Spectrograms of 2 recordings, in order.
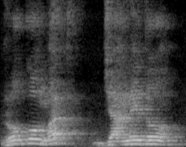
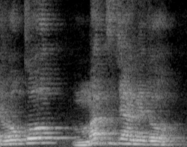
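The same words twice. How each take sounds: First: Slow, روکو مت together, break, then جانے دو; pause after مت. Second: Slow, روکو alone, break, then مت جانے دو; pause after روکو. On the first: Teacher contrasts two meanings, slowly pausing after مت to let him go. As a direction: keep روکو مت as one unit and stop before جانے دو. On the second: Teacher contrasts two meanings, slowly pausing after روکو to stop him. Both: Shown as a demonstration. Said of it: "یہ دو الگ الگ مفاہیم".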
